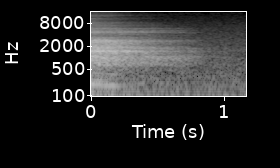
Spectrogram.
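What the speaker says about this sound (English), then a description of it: "exhale through the mouth" A single deep exhale through the mouth during a yoga pose, a soft breathy rush that fades out over about a second, close and quiet, with no talking.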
